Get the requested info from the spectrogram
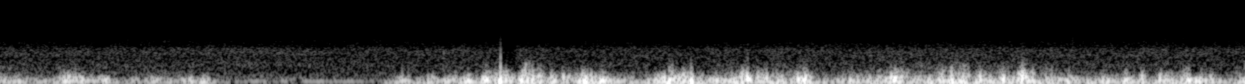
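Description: Wind buffeting a phone's microphone: an uneven low noise that gets louder about a second and a quarter in, with irregular gusts.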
